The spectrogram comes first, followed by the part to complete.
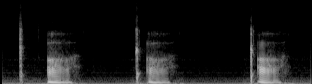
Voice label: ka run, voice qual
